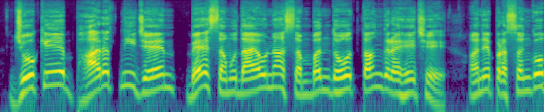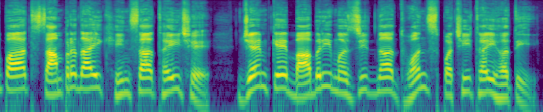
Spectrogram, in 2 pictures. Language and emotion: Gujarati, neutral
